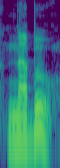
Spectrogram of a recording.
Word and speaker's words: Naboo: The word is Naboo. Naboo. N-A-B-O. Naboo. Naboo. Naboo. Naboo. Naboo. What's the emphasis on the syllable, It's bro?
